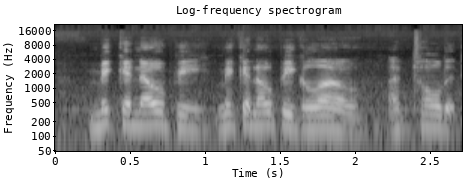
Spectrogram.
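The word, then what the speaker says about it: Micanopy: It's called Mkopi. Mkopi Glow. I told it to make a song about Mkopi, Florida. It's pronouncing it the wrong way. It's calling it Mcanopy. It's called It's saying Mick Canopy, but other than that,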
